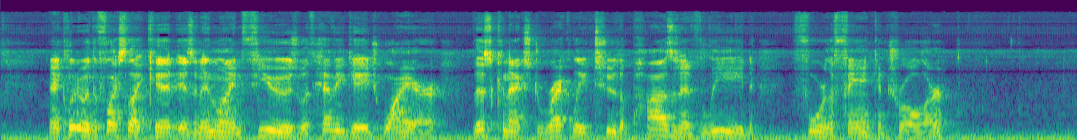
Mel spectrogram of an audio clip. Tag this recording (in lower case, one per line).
speech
